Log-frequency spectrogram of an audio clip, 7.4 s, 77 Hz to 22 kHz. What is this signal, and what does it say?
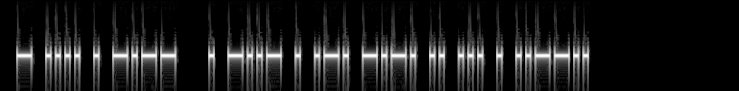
Morse code, heard as a keyed tone, about 25 wpm, 700 Hz. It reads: THEY EXERCISE?
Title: Sentences from Top 1000 Words - Review Part 4 - 25wpm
